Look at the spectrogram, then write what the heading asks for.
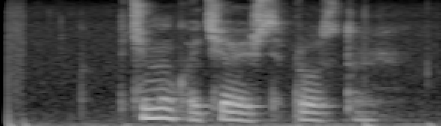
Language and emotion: Russian, neutral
